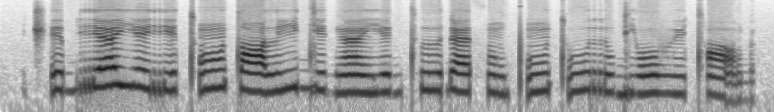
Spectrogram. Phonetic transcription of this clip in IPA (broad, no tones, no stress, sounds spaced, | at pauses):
t͡ʃʼ e b rʲ æ j e rʲ e tʼ õ t ɑ l i dʲ e ɡ æ̃ j e ɡ tʰ ɯ ɗ æ θ ũ ɡ pʼ ũ tʼ u r u ɡ j o v y tʰ ɑ̃ ɡ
